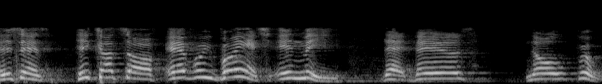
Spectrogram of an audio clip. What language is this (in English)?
English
